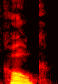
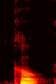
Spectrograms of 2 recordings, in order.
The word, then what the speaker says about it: choq: It's pronounced koke. You would pronounce it like K-H-O-K-E, but it's spelled C-H-O-Q, koke.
